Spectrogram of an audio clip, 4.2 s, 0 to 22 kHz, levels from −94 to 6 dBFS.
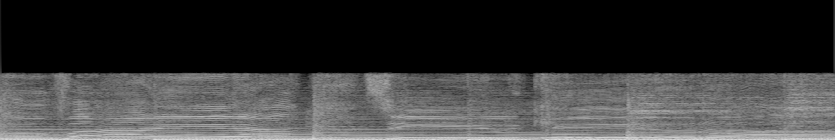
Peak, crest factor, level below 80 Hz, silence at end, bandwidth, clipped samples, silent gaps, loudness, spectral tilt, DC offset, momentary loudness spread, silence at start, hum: -2 dBFS; 12 dB; -20 dBFS; 0 s; 11 kHz; under 0.1%; none; -15 LUFS; -5.5 dB/octave; 0.5%; 2 LU; 0 s; none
